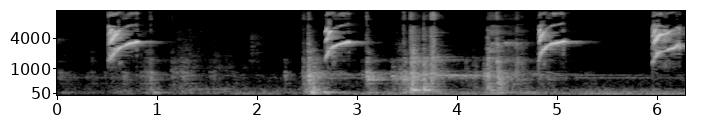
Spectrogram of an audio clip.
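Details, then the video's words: Goldfinch mule utters sharp, high, down-slurred call notes, one roughly every one to two seconds, over faint knocking and low room noise. "Mule Gold Finch Singing"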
